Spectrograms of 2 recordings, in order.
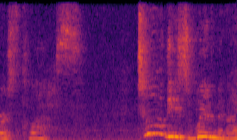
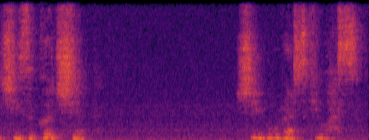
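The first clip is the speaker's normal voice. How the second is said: softer, hushed and steady; quiet reassurance; 8 dB quieter than usual. Retold or imitated. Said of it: "He said".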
